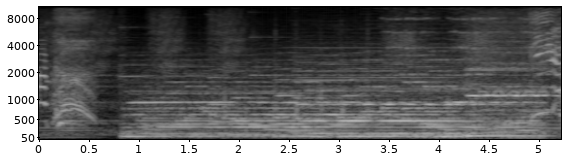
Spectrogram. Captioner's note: cutie mark ringing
